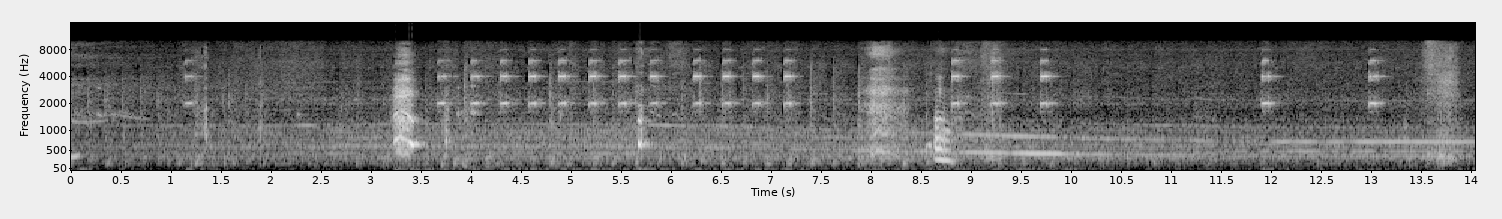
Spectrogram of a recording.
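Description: Home treadmill's console giving a quick series of short electronic beeps, about three a second, then a few more scattered ones. Under them the treadmill motor's whine slides down in pitch and then holds steady.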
